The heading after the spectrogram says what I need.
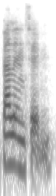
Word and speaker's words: Bellanton: Bellanton.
